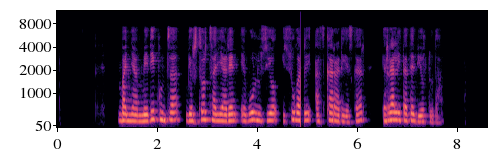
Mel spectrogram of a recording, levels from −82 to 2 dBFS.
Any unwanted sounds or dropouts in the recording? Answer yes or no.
yes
